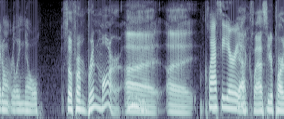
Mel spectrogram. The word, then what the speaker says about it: Bryn Mawr: Cassie in SE a Bryn Mawr bryn mawr I sorry have a hard time pronouncing it because there's not enough vowels in it oh yeah she always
